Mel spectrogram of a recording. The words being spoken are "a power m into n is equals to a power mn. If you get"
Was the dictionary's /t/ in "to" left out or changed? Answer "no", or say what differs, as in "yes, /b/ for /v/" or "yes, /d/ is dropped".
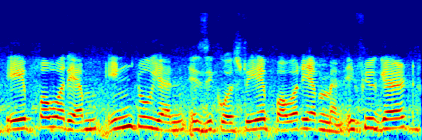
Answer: no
